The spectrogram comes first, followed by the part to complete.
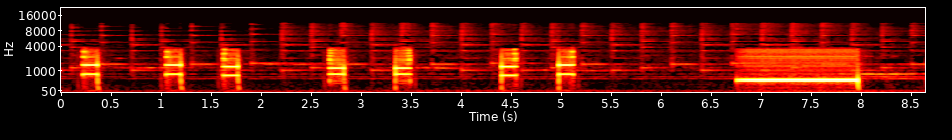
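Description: Telephone touch-tone dialing: seven short two-note keypad beeps as a number is dialed, over a light, rhythmic background music bed. Near the end a steady tone comes on the line as the call starts to ring.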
